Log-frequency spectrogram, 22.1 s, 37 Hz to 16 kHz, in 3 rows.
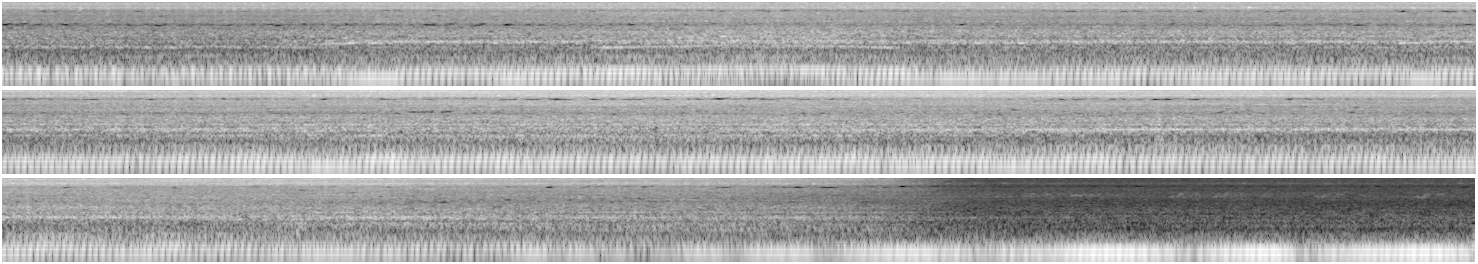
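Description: BMW 2002 Turbo's turbocharged 2.0-litre four-cylinder engine idling steadily just after a cold start. Near the end it is heard from inside the cabin, duller and lower, with the rumble swelling and easing.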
